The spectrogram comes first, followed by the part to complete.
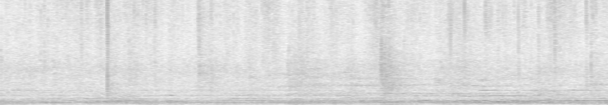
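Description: A choir holds overlapping low sustained notes while performers' footsteps and a few knocks sound on a wooden floor.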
